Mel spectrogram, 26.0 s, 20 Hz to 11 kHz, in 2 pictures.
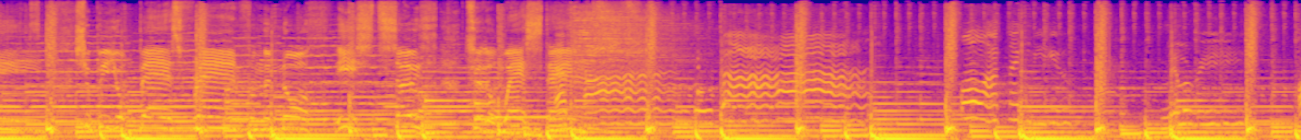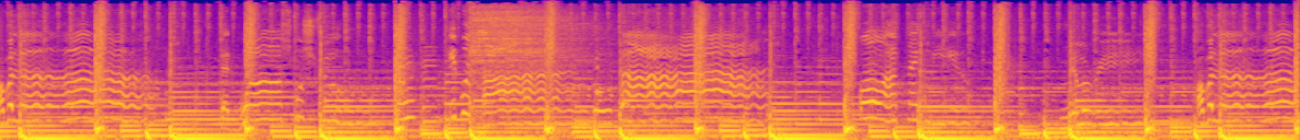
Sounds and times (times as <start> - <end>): Rapping: 0.0 - 7.2, 25.0 - 25.5
Hip hop music: 0.0 - 7.4.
